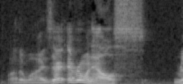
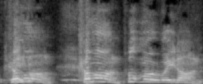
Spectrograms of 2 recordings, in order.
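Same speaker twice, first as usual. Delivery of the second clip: high, loud drill-sergeant bellow; roaring the guy on at the bench; hoorah colonel yell; 10 dB louder than usual. Retold or imitated. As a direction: bark at him like a gym-rat Marine. Colonel yelling in the gym.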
